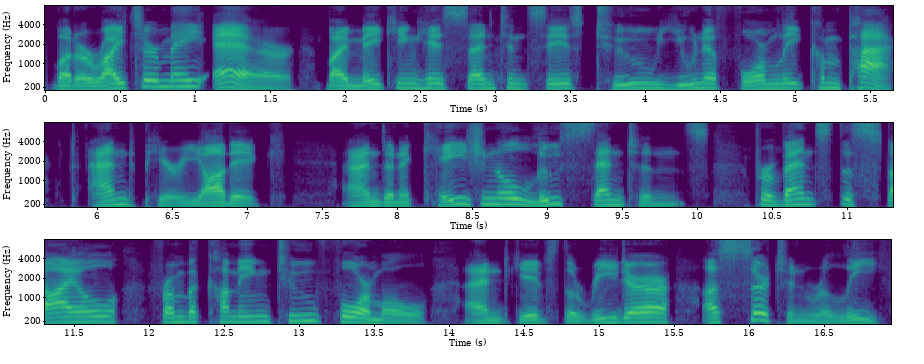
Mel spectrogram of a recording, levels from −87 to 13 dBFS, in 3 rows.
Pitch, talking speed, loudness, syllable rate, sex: 150 Hz, 115 wpm, -22 LUFS, 3.8 syllables/s, male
